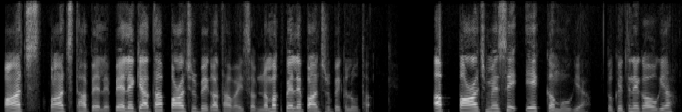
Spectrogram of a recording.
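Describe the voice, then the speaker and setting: A man's voice: sits high, animated, moderate pace, fairly bright tone, clean tone, no room sound, clean studio sound. A man teaching a maths class online, explaining step by step and scolding students who get stuck. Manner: scolding, explains step by step, says bhai often.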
